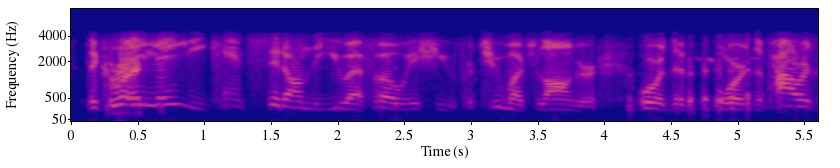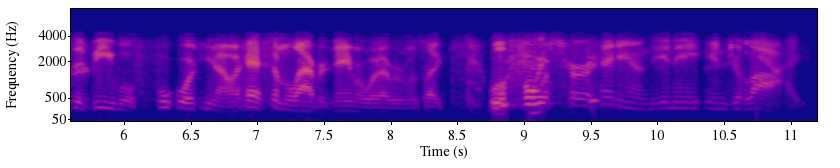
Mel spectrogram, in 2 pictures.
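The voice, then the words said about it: Imitates another person's voice. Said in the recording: “is that your Grant Cameron impression? ... that was pretty solid ... my cryptic disclosure guy”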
